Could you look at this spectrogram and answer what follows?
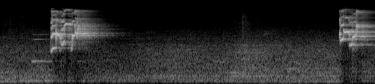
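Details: Home lovebirds singing to one another, recorded through an internal camera mic beside a busy street: two sharp, rasping high shrieks nearly three seconds apart, separated by soft street ambience.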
